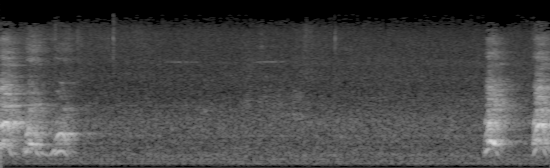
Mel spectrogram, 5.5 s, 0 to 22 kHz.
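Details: Barking from neighbouring dogs on 12/7/15, with a quick burst of two or three barks at the start, several seconds of near silence, then two more abrupt barks closing the stretch.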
